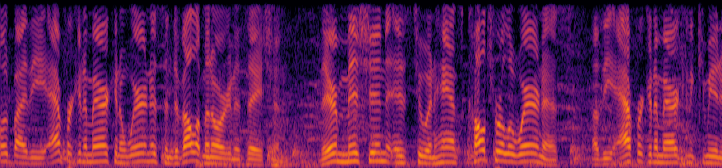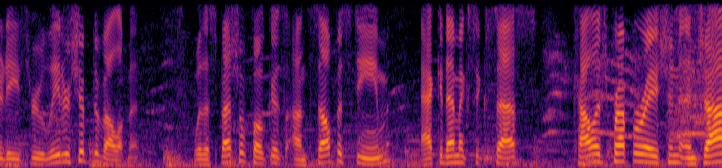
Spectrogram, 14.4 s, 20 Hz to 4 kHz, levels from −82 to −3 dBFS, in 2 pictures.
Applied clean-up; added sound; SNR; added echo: none; none; none; none.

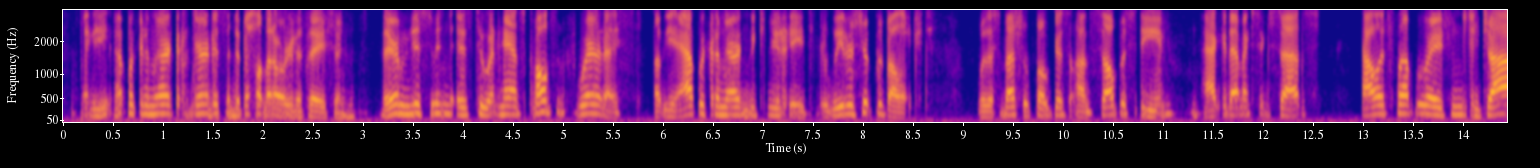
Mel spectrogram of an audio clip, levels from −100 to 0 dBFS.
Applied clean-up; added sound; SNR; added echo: neural diffusion model UNIVERSE++.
